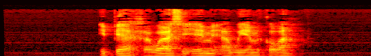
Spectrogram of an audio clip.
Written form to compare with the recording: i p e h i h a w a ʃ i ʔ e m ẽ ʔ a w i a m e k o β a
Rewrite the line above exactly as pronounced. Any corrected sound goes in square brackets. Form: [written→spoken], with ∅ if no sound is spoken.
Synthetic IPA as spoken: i p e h [i→a] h a w a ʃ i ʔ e m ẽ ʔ a w i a m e k o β a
